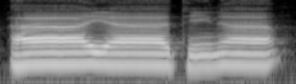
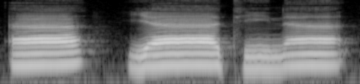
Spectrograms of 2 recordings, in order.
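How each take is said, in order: No difference in how they are said.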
